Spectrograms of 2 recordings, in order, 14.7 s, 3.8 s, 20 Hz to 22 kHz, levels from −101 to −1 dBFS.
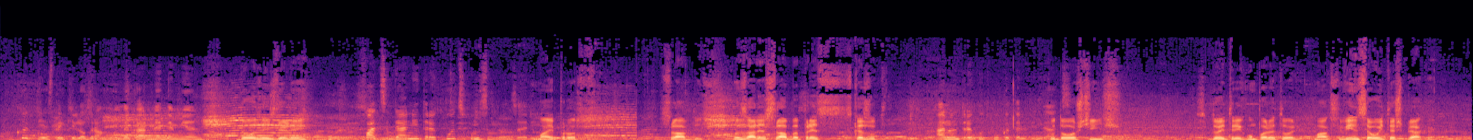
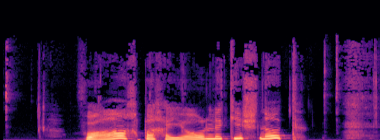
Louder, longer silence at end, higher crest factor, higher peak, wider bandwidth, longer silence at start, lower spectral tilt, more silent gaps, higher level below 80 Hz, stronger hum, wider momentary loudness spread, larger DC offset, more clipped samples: about the same, -20 LUFS vs -19 LUFS; second, 0 s vs 0.25 s; about the same, 20 dB vs 18 dB; first, 0 dBFS vs -4 dBFS; about the same, 16 kHz vs 15.5 kHz; second, 0 s vs 0.85 s; about the same, -5 dB/octave vs -6 dB/octave; neither; first, -48 dBFS vs -64 dBFS; neither; first, 14 LU vs 5 LU; neither; neither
